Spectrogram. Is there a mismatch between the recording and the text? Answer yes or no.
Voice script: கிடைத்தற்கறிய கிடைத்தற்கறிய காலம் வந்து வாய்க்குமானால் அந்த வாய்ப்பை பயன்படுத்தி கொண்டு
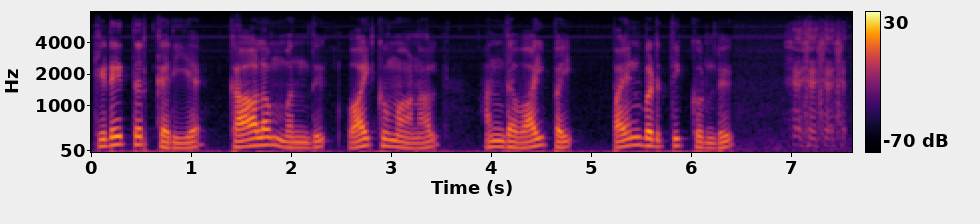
yes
